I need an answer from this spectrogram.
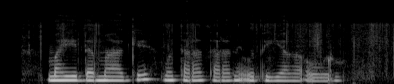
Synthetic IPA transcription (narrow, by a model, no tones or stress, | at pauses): mahidamaɡemot̪aɾat̪aɾanḛʔoðiaɣaʔoɾu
